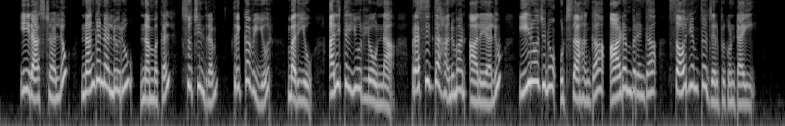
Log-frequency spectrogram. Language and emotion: Telugu, neutral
